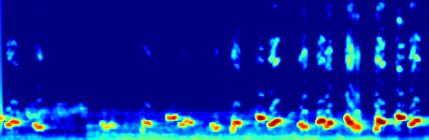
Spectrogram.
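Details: Yellow-vented bulbul on a lure track meant to draw a rival's reply: spaced, slurred whistled notes that gradually quicken, over a faint low hum.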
